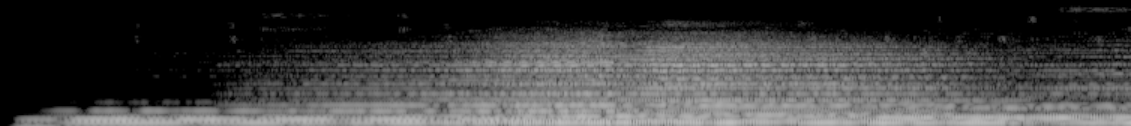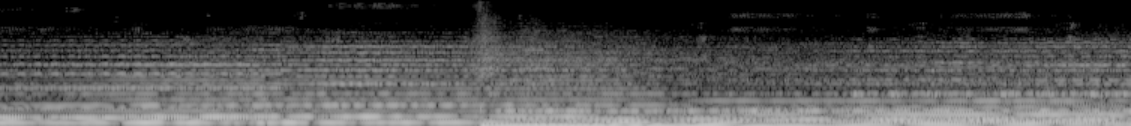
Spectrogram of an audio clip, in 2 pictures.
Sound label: distress ambient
